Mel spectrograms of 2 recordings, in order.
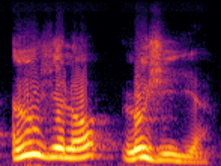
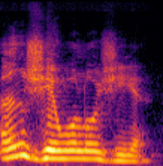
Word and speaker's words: angelologia: O que significa angelologia? Certo. Logia, então, né? Sempre é a lógica, né? Muita gente acaba falando errado o nome dessa disciplina, né? Chamando de angeologia. Angeologia não é a pronúncia correta, porque angio vem de coração, de coronárias.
